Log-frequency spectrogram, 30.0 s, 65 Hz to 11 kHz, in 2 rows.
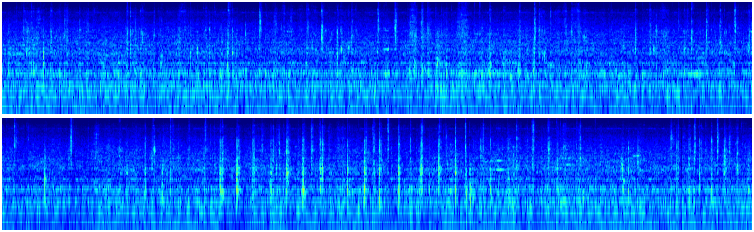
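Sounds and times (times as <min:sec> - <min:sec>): close-up chewing mouth clicks: 0:00.3 - 0:11.8, 0:12.4 - 0:26.7, 0:27.3 - 0:30.0.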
